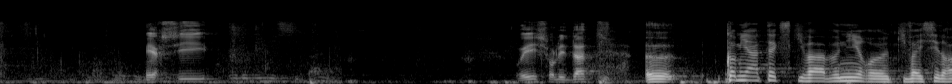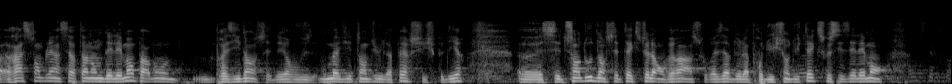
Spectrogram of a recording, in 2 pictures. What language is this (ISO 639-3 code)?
fra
